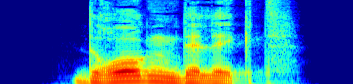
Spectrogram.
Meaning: drug offense
- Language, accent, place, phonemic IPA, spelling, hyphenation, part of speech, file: German, Germany, Berlin, /ˈdʁoːɡn̩deˌlɪkt/, Drogendelikt, Dro‧gen‧de‧likt, noun, De-Drogendelikt.ogg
